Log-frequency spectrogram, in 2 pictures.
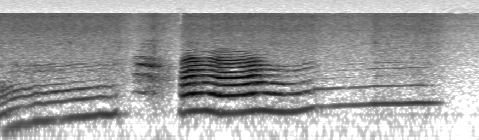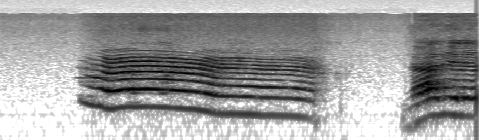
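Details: Siberian Husky, said to be hyperactive, talks in drawn-out tonal howls: a rising whine, a long wavering note, a second long moaning note after a pause, then another starting; a person speaks nearby.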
